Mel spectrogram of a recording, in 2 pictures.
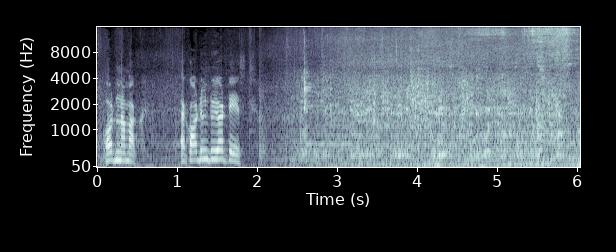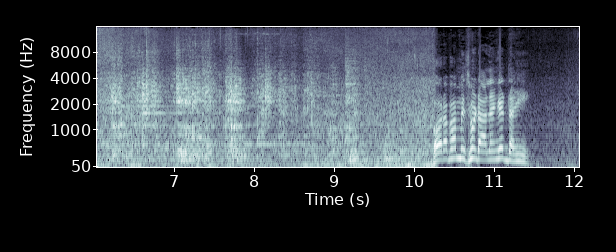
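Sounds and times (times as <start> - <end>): spatula scraping a pot: 2.2 - 9.9
masala sizzling in a pot: 2.2 - 10.1.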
